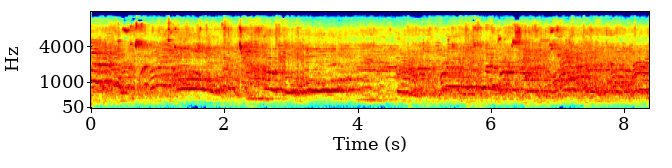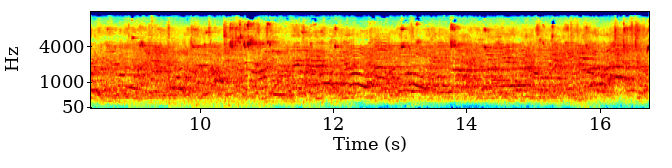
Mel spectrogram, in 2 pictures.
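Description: A basketball dribbled on a hardwood gym floor under the steady chatter of many spectators' voices, echoing in a large gymnasium.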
